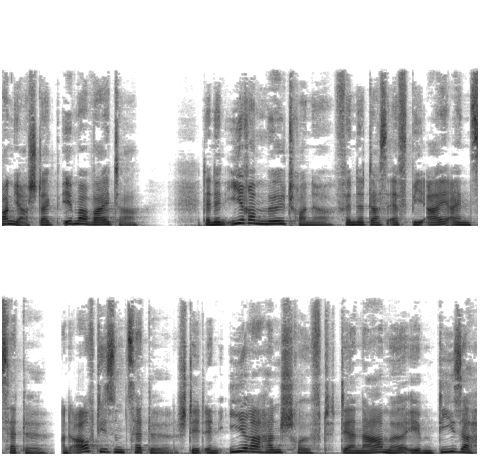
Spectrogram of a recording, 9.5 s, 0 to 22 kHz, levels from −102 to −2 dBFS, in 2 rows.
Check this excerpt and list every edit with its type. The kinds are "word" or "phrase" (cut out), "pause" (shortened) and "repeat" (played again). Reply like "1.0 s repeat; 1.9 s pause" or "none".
5.3 s pause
